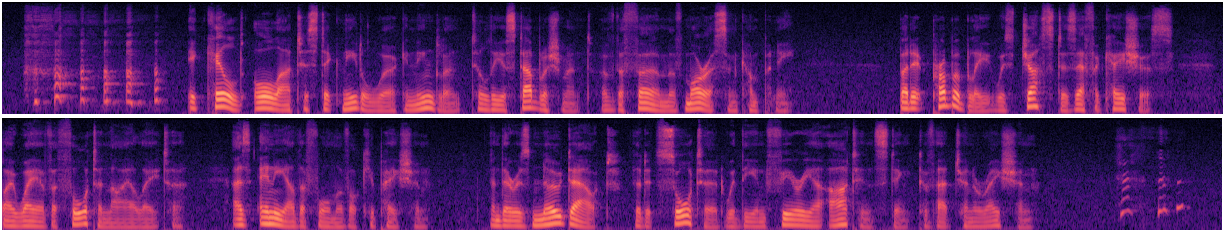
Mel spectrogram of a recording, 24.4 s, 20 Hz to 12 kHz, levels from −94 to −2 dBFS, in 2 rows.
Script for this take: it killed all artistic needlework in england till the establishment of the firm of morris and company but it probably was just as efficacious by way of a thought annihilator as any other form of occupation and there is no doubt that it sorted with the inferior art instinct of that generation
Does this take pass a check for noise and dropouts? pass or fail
fail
